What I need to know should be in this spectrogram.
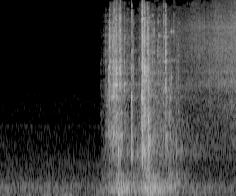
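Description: A heavy mechanism clunks into place with a loud rumble.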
